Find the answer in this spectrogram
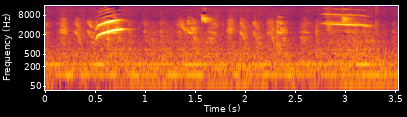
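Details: Canaries kept as pets give a single bright upswept chirp early on, then quieter fluttery twitters and a thin high whistled note toward the end, over low background hum.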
